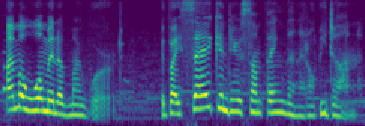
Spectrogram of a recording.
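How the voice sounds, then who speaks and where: An actress voicing a poised, businesslike fashion designer in a video game, composed and matter-of-fact. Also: female voice, a little high, animated, fast, soft background music.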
